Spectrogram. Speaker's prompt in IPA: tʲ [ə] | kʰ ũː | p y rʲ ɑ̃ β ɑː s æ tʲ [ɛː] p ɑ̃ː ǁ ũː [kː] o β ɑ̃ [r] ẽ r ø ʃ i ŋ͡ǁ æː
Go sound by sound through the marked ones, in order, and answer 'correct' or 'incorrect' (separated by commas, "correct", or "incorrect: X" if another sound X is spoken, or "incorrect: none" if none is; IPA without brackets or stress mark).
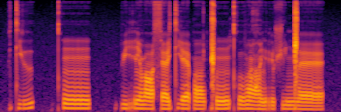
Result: incorrect: ɯ, incorrect: æː, incorrect: kʰ, incorrect: ʕ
